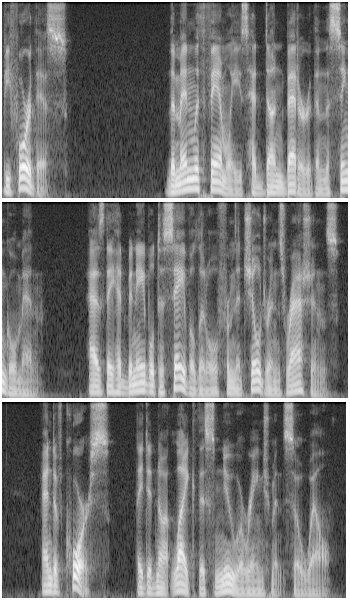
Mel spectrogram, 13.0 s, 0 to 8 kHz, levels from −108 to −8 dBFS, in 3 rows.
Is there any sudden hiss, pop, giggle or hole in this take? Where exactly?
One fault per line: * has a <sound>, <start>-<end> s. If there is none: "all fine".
all fine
